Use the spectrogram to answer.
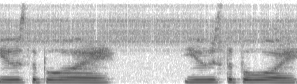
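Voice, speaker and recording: A woman puts on a character voice at a fairly high pitch with monotone, flat intonation. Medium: read story.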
